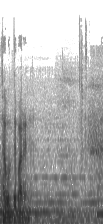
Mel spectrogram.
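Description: Background music of sustained, held tones under a man's narrating voice; the voice stops about half a second in and the music carries on alone.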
